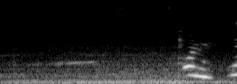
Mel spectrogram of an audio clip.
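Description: Jetour X70 crossover's engine heard from inside the cabin under a suddenly floored throttle, a low rumble that grows steadily louder as the car accelerates: a kickdown test of its 8-speed automatic.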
